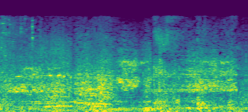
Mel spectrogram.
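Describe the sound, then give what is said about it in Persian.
A car skids loudly with screeching tires and roaring engine noise and crashes into a police car, a dense continuous burst of vehicle sound lasting a few seconds, without speech. “آقای تماشاگر زد به ماشین پلیس.”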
